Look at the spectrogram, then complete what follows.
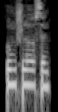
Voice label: "umschlossen", German; adjectives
